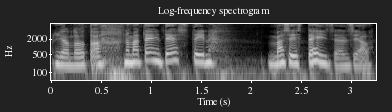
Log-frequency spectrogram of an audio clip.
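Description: A woman's voice: fairly high pitch, expressive, vocal fry, dry recording, clean studio sound. A young woman co-hosting a podcast, chatting casually and retelling a story with lots of fillers. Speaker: podcast co-host. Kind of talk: casual chat.

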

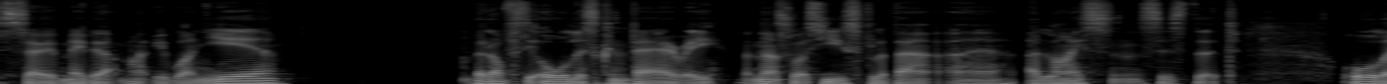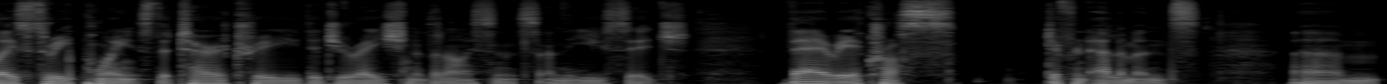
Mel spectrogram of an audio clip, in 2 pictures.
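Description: A man's voice: a bass voice, darkish tone. A British man speaking as an expert podcast guest in a meeting room, explaining things step by step with examples. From United Kingdom. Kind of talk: explanatory interview talk.

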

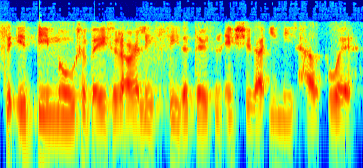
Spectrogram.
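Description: A man with an Irish accent from Kerry giving a personal account in a radio interview, speaking in a hesitant, halting way. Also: sits low, little pitch movement. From Kerry, Ireland. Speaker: radio phone-in guest. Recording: muffled narrow-band call.

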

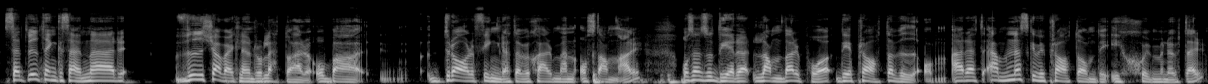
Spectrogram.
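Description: A woman from co-hosting a casual podcast chat, her voice sitting low for a woman. She tells stories with animation and slips into the voices of the people she quotes. The recording is dry and close. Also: expressive, darkish tone, no room sound. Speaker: podcast co-host.

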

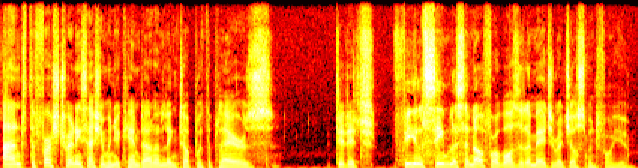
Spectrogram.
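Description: A man's voice: mid-range voice, normal speed, no room sound, clean studio sound. A man with an Irish accent asking questions in a conversational sports interview.

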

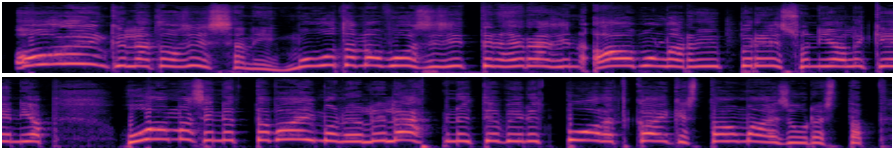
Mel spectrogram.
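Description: A man voicing a boastful legless gambler in a comedy sketch, speaking in a shrill, high voice. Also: no room sound, clean studio sound.

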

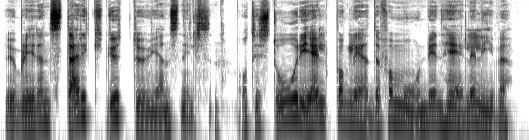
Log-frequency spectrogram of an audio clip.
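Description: A reader doing a gruff old healer woman. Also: mid-range voice, darkish tone, no echo, studio quality, natural voice. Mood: stern. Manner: gruff, matter-of-fact commands. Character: stern old woman folk healer, brusque. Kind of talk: audiobook character reading.

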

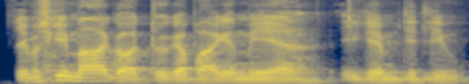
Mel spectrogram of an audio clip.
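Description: A man's voice: lowish voice, steady tone, fairly bright tone. A man co-hosting a casual chat who gives short replies and makes teasing jokes. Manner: laid-back, brief replies and teasing jokes. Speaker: podcast co-host.

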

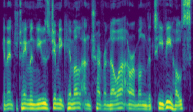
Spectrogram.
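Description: An Irish man reads a scripted news bulletin in a very low voice. The sound is dry and close, as in a radio studio. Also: steady tone, fairly quick, a bit bright, no echo. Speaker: news reader.

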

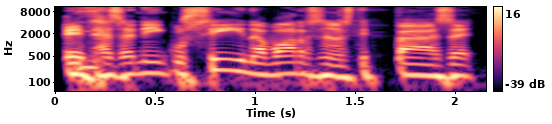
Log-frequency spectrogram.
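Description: A man's voice: fairly high pitch, fairly even intonation, dry recording. A man hosting a morning radio show, chatting and musing with frequent restarts into a studio microphone. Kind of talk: casual radio chat.

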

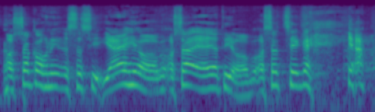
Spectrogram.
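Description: Podcast host guy in his 50s, high voice, rambles on with lots of ums telling a story. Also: lively intonation, a bit bright. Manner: rambling, hesitant, many fillers. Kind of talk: casual storytelling chat.

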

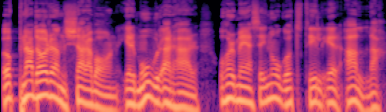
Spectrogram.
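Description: A man's voice: mid-range voice, animated, pitched above the performer's own voice, lightly acted. A man voicing a sly, hungry male wolf who raises his voice to pass as a mother goat. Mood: wheedling. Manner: wheedling, falsely sweet.

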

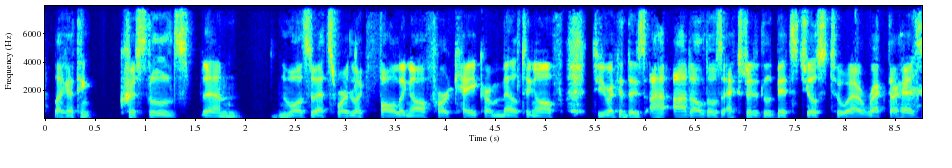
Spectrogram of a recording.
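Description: A man's voice: medium pitch, fairly bright tone. Laid-back jokey man podcast co-host. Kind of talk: casual chat.

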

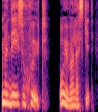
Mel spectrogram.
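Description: A woman's voice: fairly high pitch, warm tone, slightly rough, no echo. Chatty young woman, dry close podcast mic. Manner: chatty, rambling with restarts and laughter. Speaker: podcast co-host. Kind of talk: casual podcast chat.

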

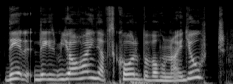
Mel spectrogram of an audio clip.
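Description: A young woman chatting casually on a podcast, telling an animated story full of fillers and restarts. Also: a little high, dry recording, clean studio sound. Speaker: podcast host.

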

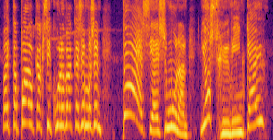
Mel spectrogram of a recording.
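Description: A woman's voice: very high-pitched, very animated, pushed and bright, dry recording, pitched above the performer's own voice, exaggerated voice. A woman doing a grumpy old Easter witch. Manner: grumbling, bossy, brushes off children's chatter. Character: cranky old female Easter witch on a broom. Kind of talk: children's audio story acting.

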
